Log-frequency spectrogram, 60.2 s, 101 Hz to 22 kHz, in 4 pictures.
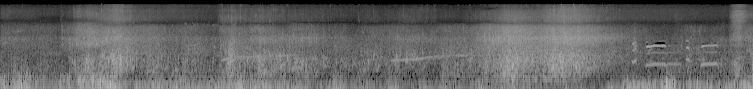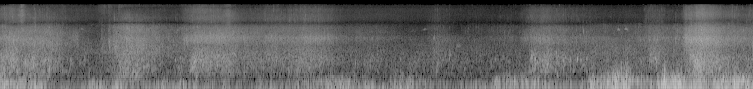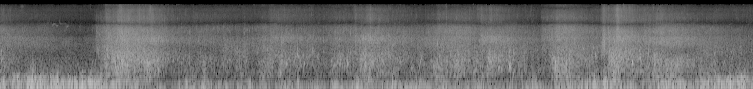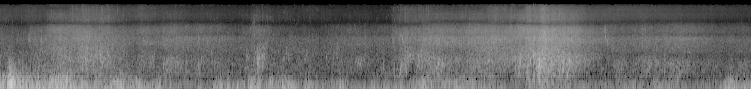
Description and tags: Beach near Oban
The sands of Ganavan are only a couple of miles north of Oban, apart from a stupid holiday housing scheme a great beach. It was just too windy to record and thanks Graeme for the sound affects :-) . OKM binaural microphones with A3 adapter into R-09HR recorder.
